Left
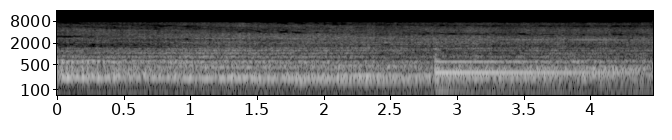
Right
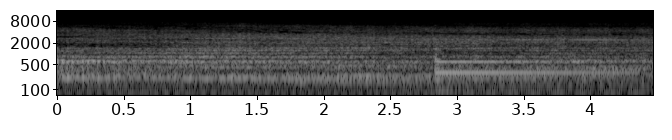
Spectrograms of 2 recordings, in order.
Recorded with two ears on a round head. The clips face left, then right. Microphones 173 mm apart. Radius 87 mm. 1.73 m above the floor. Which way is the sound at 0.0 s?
65° left (ahead or behind).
